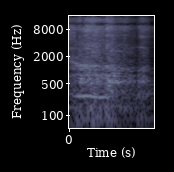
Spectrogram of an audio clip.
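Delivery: soft, breathy gasp of awe. Real, not acted. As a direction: gasp at a beautiful surprise. Reacting to the book cover.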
